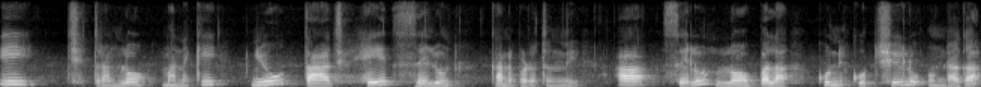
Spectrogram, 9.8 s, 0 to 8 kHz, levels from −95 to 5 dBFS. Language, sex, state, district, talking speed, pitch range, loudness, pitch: Telugu, female, Andhra Pradesh, Chittoor, 90 wpm, 220-270 Hz, -20 LUFS, 240 Hz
